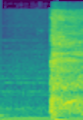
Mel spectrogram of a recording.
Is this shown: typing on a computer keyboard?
no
